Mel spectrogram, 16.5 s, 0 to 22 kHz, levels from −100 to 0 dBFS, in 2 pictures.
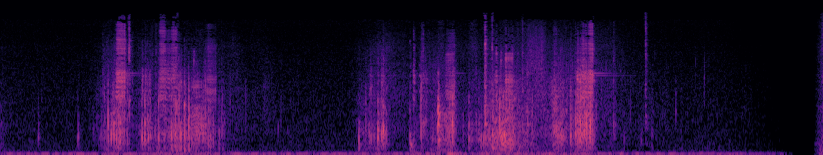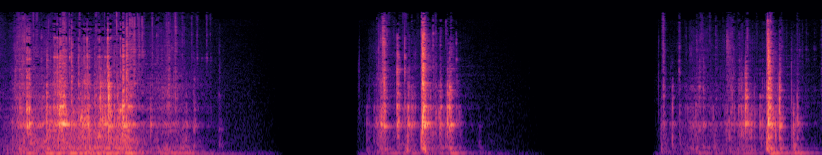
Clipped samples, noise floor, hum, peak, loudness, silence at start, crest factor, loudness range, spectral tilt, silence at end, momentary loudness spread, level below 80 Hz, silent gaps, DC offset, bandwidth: under 0.1%; -77 dBFS; none; 0 dBFS; -26 LUFS; 1.1 s; 32 dB; 20 LU; -1.5 dB/octave; 0.15 s; 26 LU; -50 dBFS; 7.91-8.14 s, 11.05-11.78 s, 13.67-14.75 s; under 0.1%; 16 kHz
